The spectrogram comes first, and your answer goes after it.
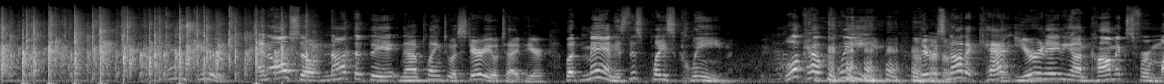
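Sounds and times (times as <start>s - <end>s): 
audience applause: 0.0s - 3.2s
laughter: 1.4s - 2.4s, 7.6s - 10.6s
speech: 2.6s - 11.6s.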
